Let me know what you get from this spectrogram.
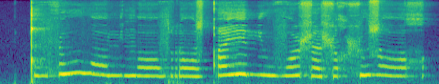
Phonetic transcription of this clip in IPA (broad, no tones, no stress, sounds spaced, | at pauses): ǃ ʏ v ħ uː w ɔː mʲ ə ŋ ɔː v r ɔː z qʼ eː mʲ uː v ɔ ʂ a ʂ ʏ χ ʂ u z ɔː χ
